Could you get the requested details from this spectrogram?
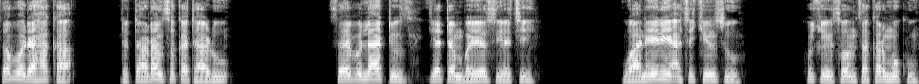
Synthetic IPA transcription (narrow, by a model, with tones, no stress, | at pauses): sɐ˦boː˨da˨ɦa˦ka˨ʔ | da˨tːaː˨ɽɔ˦nsʊ˦ka˨taː˨ɽu˦ | sa˦jbɪ˦laː˦tʊ˨sjaː˦tɐ˨mbɐ˨jeː˦su˨jaː˦t͡ʃeː˦˨ | waː˨neː˦neː˨ʔa˨t͡ʃɪ˦kʲɪ˦nsu˨ | kʷʊ˦kʲeː˨soː˦˨nsɐ˦kɐ˦rmʊ˦kʷu˨ʔ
